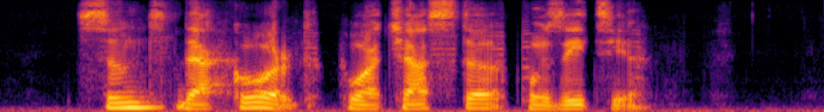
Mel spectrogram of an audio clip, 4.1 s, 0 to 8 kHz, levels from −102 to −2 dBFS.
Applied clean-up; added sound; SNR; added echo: neural diffusion model UNIVERSE++.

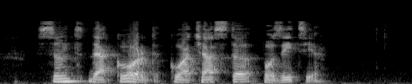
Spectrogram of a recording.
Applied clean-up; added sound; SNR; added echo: none; none; none; none.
